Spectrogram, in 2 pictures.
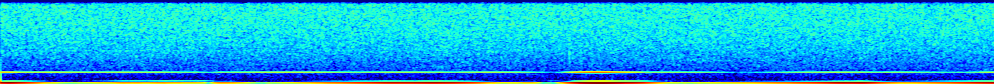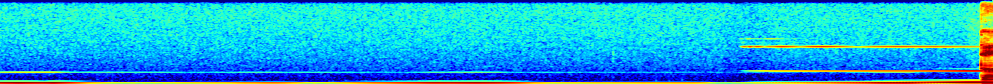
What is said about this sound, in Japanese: こうして音叉の音色に耳を傾けていると、だんだんと心の波形もまっすぐに静かに落ち着いていきませんか？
